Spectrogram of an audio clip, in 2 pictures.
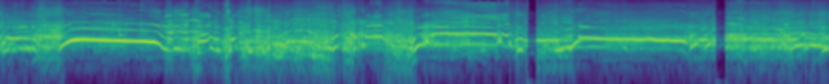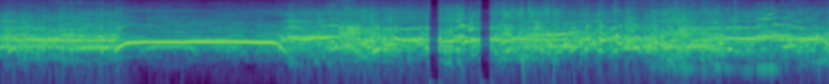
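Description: Young men and women close by shriek and yell with excitement.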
